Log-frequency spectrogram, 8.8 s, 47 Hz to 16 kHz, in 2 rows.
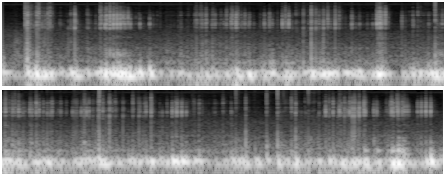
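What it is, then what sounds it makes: Foam microphone windscreen being scratched. Long nails on both hands scratch a large black foam windscreen that covers a standing microphone, its soft porous foam sitting over a hollow mic head. The scratching makes a dense, continuous low rumble centered around 125 Hz, with faint bright, crackly rasps riding on top. It swells and fades in uneven waves throughout.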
